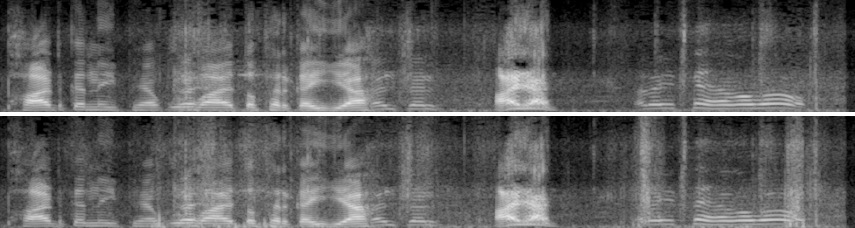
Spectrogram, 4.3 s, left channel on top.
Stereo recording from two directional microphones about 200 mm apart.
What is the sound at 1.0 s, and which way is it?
Speech, 20° left (ahead or behind).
